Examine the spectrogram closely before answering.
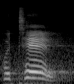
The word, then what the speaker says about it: hotel: the exception case okay hotel ho should be silent i mean come down and tail should be raised okay her tail okay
